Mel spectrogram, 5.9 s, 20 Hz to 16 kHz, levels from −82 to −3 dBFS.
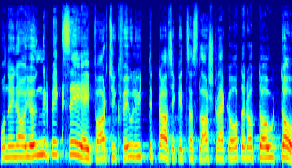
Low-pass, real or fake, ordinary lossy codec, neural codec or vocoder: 14.4 kHz; real; none; none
